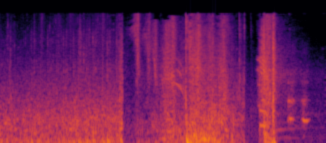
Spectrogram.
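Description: A rifle shot cracks nearby.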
